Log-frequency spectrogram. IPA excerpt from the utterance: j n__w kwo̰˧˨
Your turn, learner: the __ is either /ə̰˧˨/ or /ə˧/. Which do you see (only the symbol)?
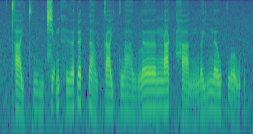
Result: ə˧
